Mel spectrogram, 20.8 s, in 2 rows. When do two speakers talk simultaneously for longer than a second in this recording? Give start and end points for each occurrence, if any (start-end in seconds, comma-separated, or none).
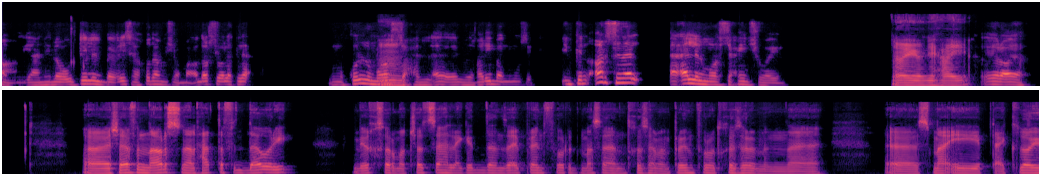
none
